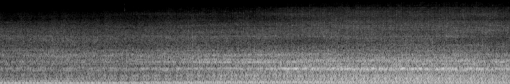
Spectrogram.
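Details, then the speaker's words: Nissan 300ZX twin-turbo, first start after fitting new dump pipes and front exhaust, idling with a rough puffing rhythm and faint hiss; sounds like an exhaust leak, source still to be found. "all right so let's fire this [ __ ] thing up the first time see how it goes and that sounds like an exhaust leak"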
